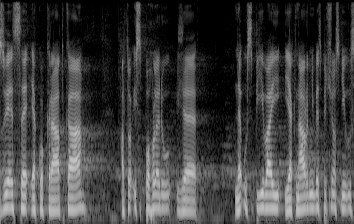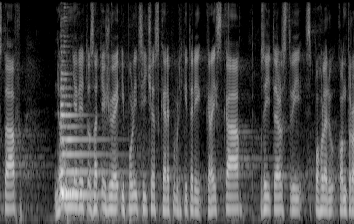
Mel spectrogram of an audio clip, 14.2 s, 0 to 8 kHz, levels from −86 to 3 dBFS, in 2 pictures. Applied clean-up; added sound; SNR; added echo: none; Plucked string instrument; -5 dB; none.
